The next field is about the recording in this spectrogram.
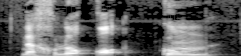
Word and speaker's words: nakhluqukum: There is the qaf. After the qaf, you have kaf. Since these two letters kind of like pronounce the same, the same articulation points they have, similar letters they are, okay? You merge them. Nakhluqukum. You don't pronounce the letter qaf.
